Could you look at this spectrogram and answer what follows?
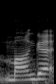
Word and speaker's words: manga: And I remember back then I kept pronouncing it manga when I would talk to her. And she'd kind of whip around and be like, it's manga. My brother told me that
